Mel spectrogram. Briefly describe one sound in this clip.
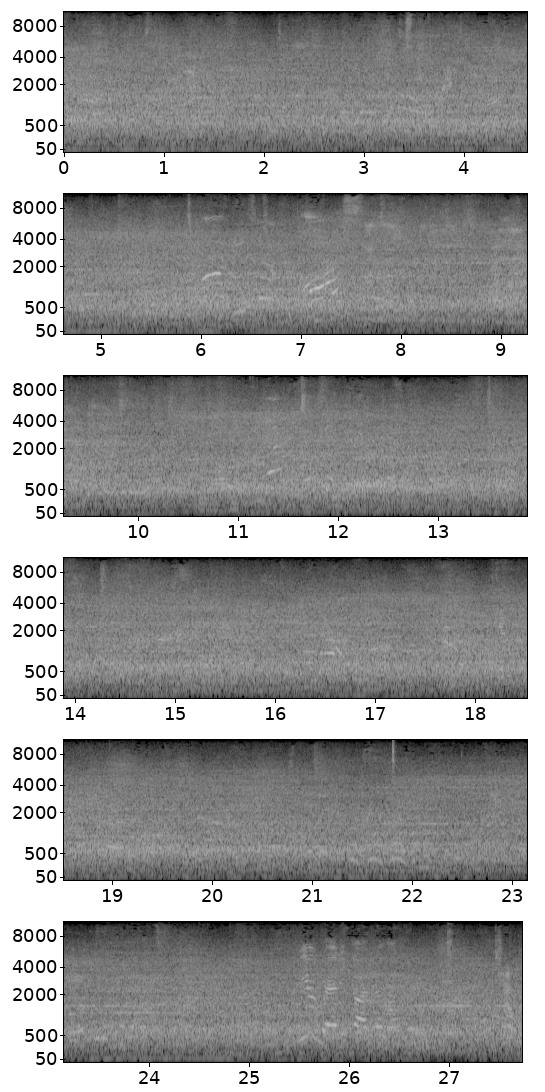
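A crowd of people chatters in a large, echoing hall.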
